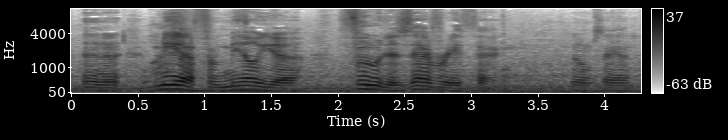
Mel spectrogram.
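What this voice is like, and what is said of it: Mafia-style Italian-American voice. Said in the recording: “my best mafia family imitation”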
